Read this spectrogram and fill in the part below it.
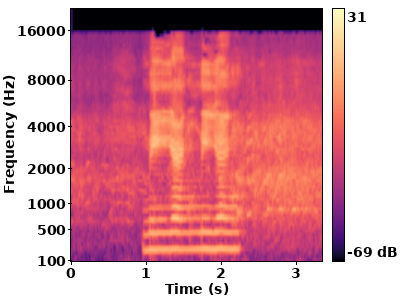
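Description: A young woman sings a long, held melodic line through a microphone.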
